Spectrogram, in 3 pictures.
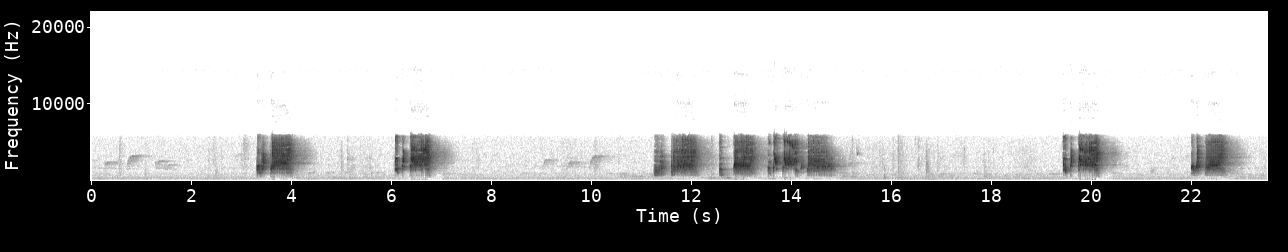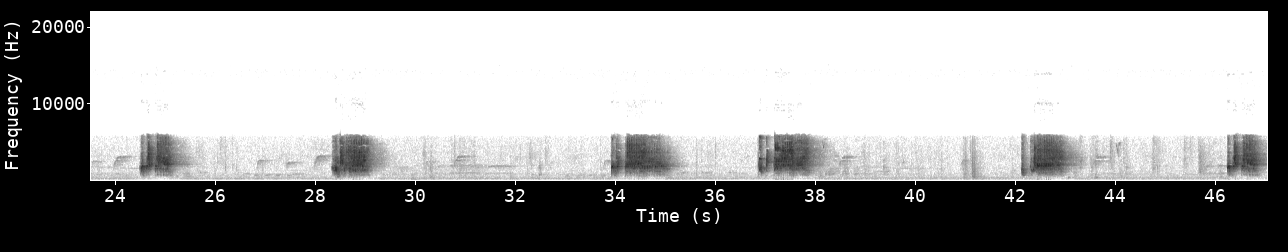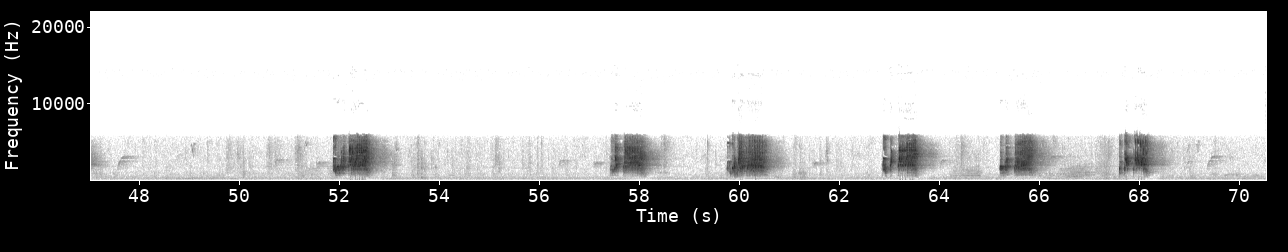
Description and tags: Quail Sound
Recorded at Santoe _ Ghana. Hearing little birds background.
